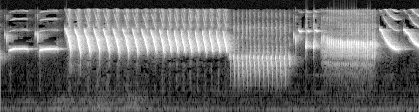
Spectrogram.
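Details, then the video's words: Canary song for training: a couple of clear whistles, then a fast pulsing trill, a lower buzzy roll, and a wavering mid-pitch warble ending in rising slurred notes. "Make your canary singing everyday"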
